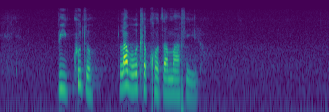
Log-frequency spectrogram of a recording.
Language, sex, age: Tswana, male, 18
